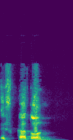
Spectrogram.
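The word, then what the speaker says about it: ἔσχατον: Eso que ustedes ven ahí en griego es escatón. Ya. Así se pronunciaría en nuestro en nuestro idioma, ¿ya?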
